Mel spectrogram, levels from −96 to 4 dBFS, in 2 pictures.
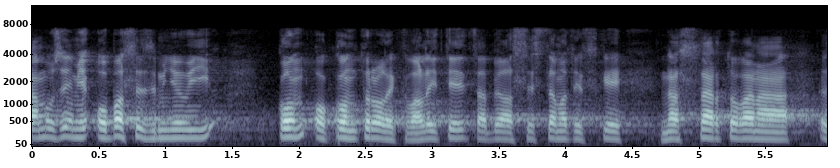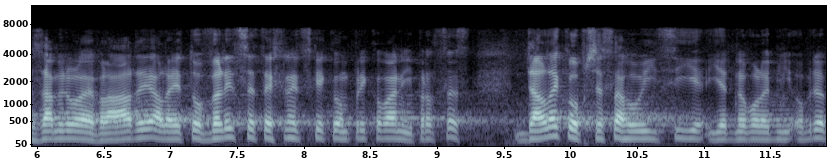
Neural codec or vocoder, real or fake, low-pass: none; real; 7.2 kHz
